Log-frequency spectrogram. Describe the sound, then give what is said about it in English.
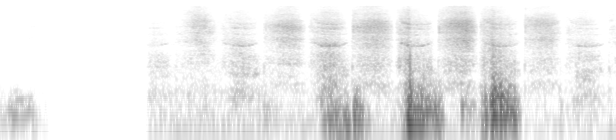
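Heavy, rapid breathing right up against a microphone, a quick run of loud, harsh, rasping breaths in a steady rhythm after a brief silence, with no talking. “Why are you breathing into the microphone like that?”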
